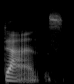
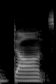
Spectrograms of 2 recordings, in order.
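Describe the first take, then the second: First: Dance has a flat, general Australian vowel. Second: Dance has a broad, British-like vowel. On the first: This is how other Australians say it. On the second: This is how South Australians say it.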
